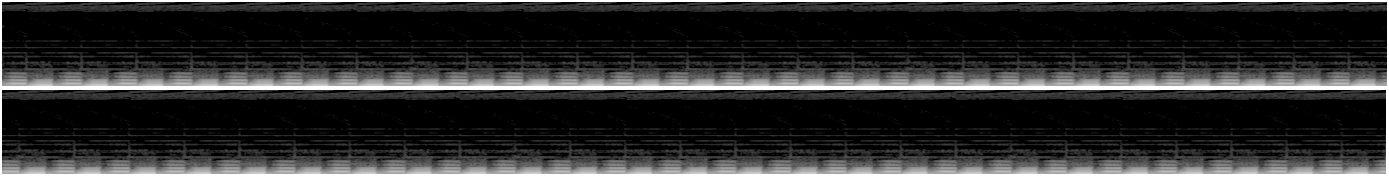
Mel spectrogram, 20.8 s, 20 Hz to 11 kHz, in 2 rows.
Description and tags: Alarm sound 6
A futuristic alarm sound
Alarms, Bells, Electronic, Futuristic, Noise, Sci-Fi, Space, Whistles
